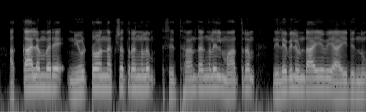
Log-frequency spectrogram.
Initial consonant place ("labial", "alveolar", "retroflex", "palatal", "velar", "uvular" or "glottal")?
velar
